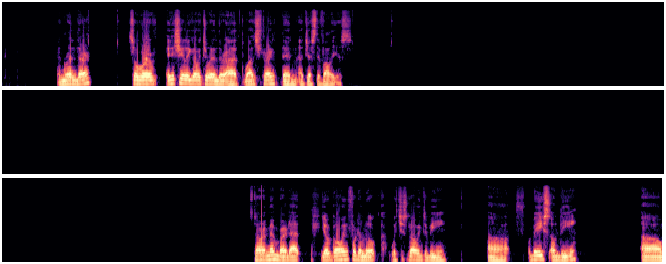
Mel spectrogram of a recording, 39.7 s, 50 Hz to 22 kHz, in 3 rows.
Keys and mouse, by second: 0.0 ctrl+space, 6.9 middle click, 8.6 z, 9.3 z, 14.9-16.9 drag, 18.7-19.9 drag, 21.4-22.6 drag, 24.1-24.7 middle drag, 25.9 middle drag, 27.3 middle drag, 28.4 middle drag, 30.2 shift+middle drag, 30.7 z.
